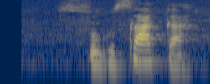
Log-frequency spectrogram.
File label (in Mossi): "sʋg-zaka", Moore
